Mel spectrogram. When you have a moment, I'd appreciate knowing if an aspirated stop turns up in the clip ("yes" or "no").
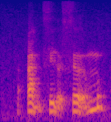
no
